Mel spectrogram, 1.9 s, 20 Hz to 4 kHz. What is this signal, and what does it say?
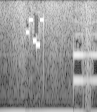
Five-tone selective call (ZVEI), heard as quick runs of five tones, tones of about 70 ms. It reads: 88655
